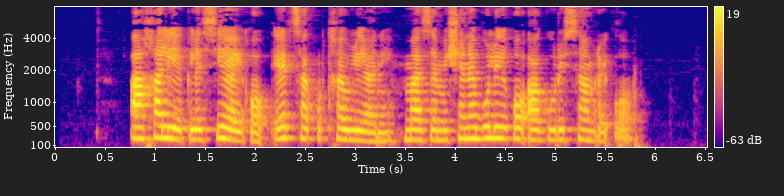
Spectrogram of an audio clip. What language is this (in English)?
Georgian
